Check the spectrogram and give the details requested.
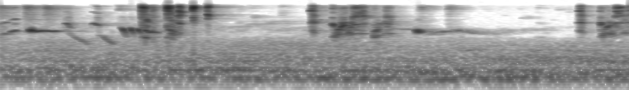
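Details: White-rumped shama in mating, uttering harsh squawky bursts mixed with short descending whistles and scratchy chirps, with pauses between phrases and a constant low hum.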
